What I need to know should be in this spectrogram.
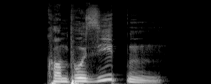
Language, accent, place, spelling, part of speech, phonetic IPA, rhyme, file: German, Germany, Berlin, Kompositen, noun, [kɔmpoˈziːtn̩], -iːtn̩, De-Kompositen.ogg
- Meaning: plural of Kompositum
